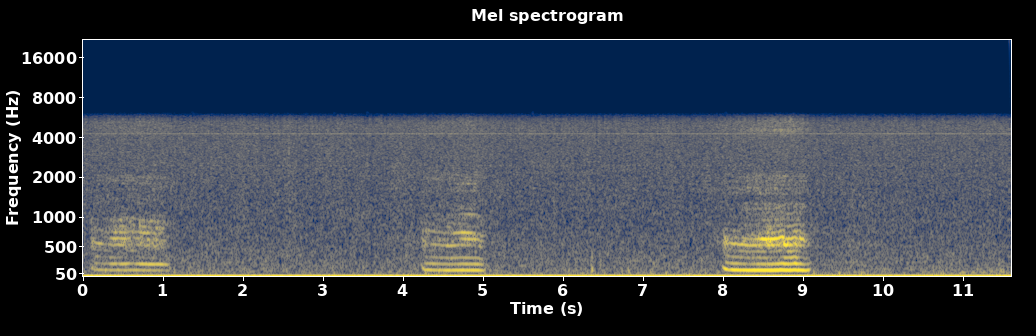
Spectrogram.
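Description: Deep, rumbling snores on three breaths roughly four seconds apart, about 15 breaths a minute; low, vibrating tone with each breath.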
